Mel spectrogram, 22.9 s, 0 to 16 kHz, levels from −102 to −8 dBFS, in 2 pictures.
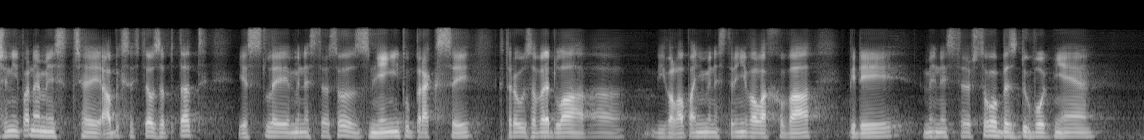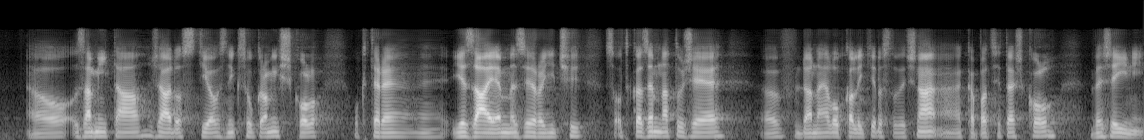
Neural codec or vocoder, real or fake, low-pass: codec, 16 kHz, about 1 kbps, DyCAST, with the encoder's durations; fake; 7.2 kHz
